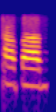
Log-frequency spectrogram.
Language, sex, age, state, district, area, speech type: Telugu, female, 18-30, Telangana, Vikarabad, rural, conversation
